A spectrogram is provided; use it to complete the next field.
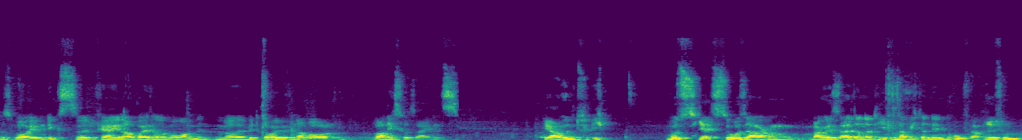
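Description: There is noticeable background noise and audible room echo as a man speaks at a moderate pace with a fairly high pitch and ordinary pitch variation. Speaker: master butcher. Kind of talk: storytelling interview.

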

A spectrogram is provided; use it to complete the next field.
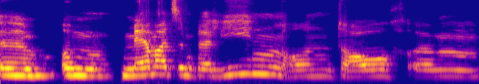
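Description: The speaker is a woman. Her voice falls at a medium pitch. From Frankfurt (Oder), East Germany. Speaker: amateur athlete, marathon runner. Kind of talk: storytelling in online salon. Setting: video call.

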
